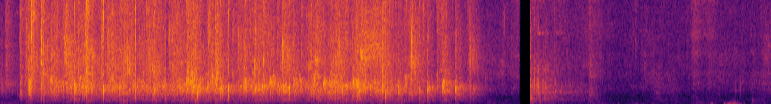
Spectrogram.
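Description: An audience applauds loudly and steadily for about six seconds, a dense patter of many clapping hands, then it breaks off abruptly and only a few scattered claps and faint rustling remain.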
